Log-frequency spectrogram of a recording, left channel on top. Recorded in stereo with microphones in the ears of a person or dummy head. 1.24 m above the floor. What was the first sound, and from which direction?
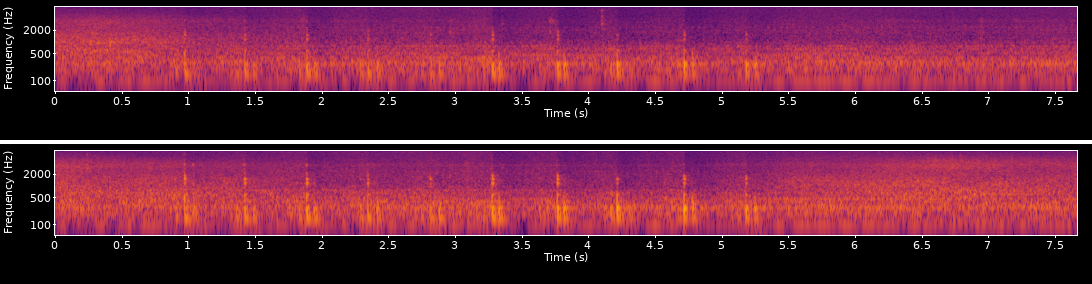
Tapping, 80° right.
